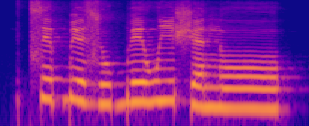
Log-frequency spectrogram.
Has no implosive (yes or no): no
